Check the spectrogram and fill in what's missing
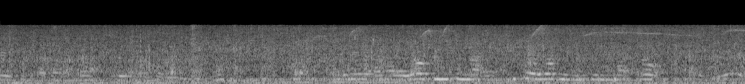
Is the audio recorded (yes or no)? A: yes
